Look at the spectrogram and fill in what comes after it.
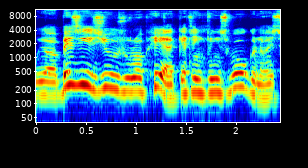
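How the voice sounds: The natural reading voice here has lively intonation.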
